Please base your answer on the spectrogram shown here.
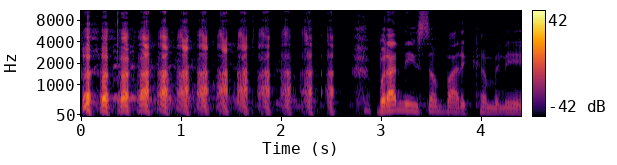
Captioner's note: laughing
